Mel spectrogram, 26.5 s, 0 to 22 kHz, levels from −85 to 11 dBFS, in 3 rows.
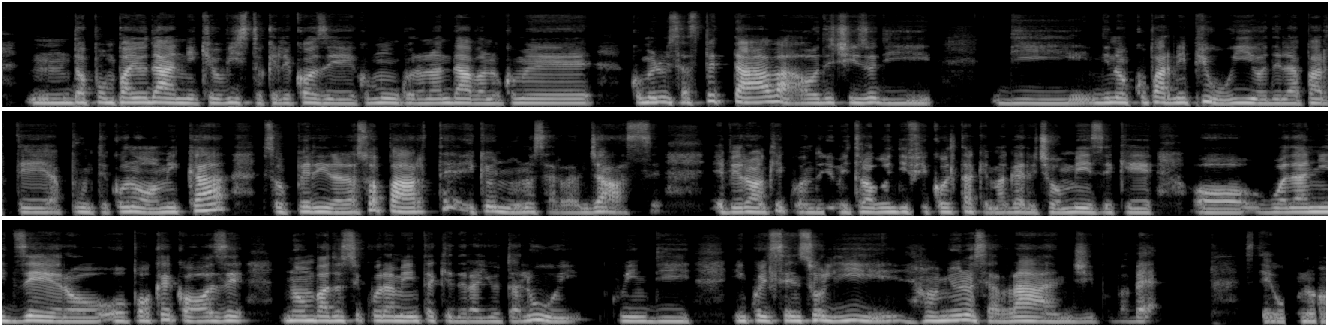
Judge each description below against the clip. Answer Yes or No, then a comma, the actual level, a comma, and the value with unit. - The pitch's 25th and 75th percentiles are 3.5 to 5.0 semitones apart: No, narrow, 2.4 semitones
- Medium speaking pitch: Yes, medium, 165 Hz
